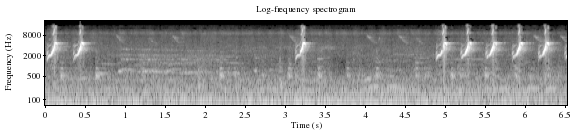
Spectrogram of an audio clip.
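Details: Male Bar-winged Prinia (prenjak lumut) singing actively, recorded on a Samsung Galaxy M11 phone: sharp, high, downslurred chirps, two early notes, one lone note, then a quick run of six evenly spaced notes at the end, faint hum beneath.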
